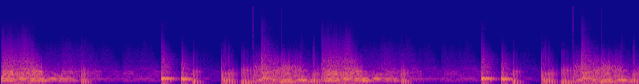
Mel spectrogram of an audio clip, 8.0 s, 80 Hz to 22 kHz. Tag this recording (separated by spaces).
minimal 120bpm experimentl loop drumloop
